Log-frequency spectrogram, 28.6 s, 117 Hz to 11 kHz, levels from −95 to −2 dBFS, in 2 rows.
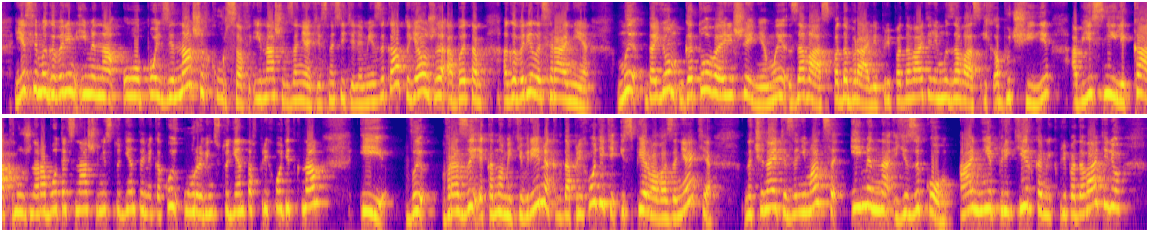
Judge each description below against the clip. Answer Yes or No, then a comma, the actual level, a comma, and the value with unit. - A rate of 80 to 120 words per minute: No, average, 140 wpm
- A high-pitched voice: Yes, high, 245 Hz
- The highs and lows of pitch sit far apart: No, average, 3.5 semitones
